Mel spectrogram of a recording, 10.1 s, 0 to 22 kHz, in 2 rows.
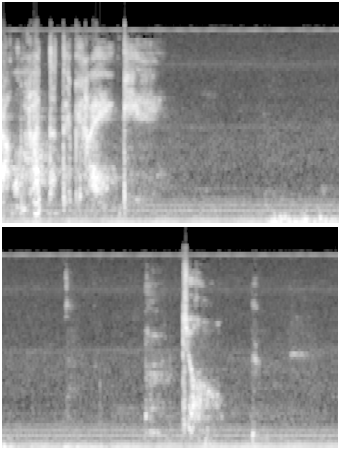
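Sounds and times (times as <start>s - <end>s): person speaking into a microphone: 0.0s - 2.6s
steady electrical hum: 0.0s - 10.0s
low rumble on microphone: 3.6s - 7.2s.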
